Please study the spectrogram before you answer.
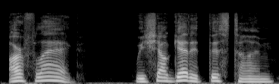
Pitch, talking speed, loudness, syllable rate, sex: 145 Hz, 150 wpm, -18 LUFS, 3.7 syllables/s, male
